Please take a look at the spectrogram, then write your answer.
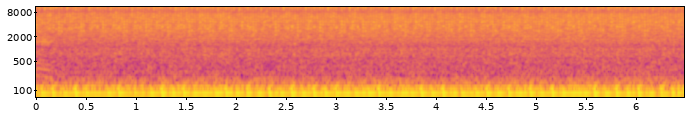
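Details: Pontiac G8 6.0 L76 V8 at idle: steady idle with faint loosely regular light tapping on top, owner unsure if excessive lifter or rocker noise, also hears a hiss; suspected valvetrain tick at idle.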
